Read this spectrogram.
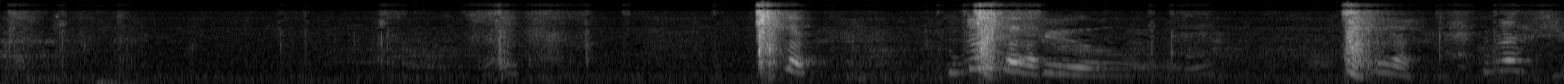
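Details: Recorded on a Flip Video camcorder: three sharp, explosive sneezes in quick succession, with faint talk and room noise in the background; sneezing.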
